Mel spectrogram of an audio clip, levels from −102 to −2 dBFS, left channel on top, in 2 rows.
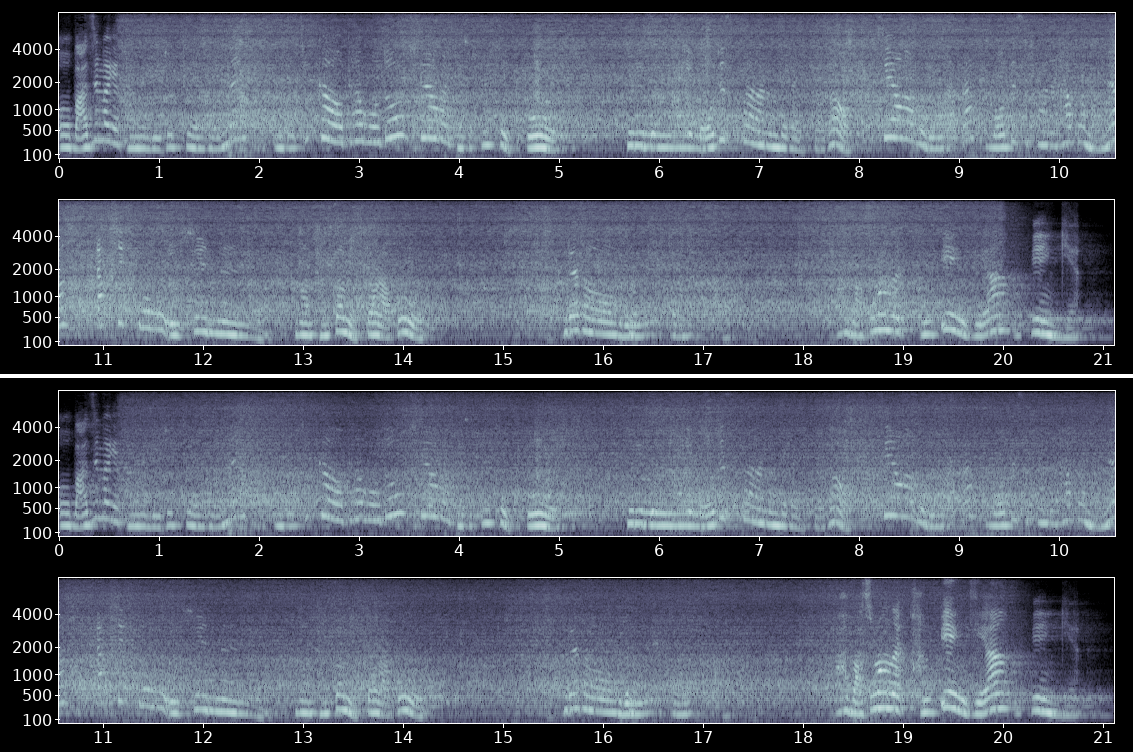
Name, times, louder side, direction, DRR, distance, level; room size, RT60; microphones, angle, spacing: voice 1, 0.0-14.3 15.6-16.4 16.7-17.0 17.2-17.3 20.3-20.8, left 3 dB, 30° left, 12 dB, 0.7 m, -30 dB
sound 1, 0.6-20.0, left 3 dB, 50° left, 4.8 m, -33 dB
voice 2, 5.8-6.5 16.2-16.9 18.3-20.1, right 4 dB, 35° right, 14 dB, 0.6 m, -28 dB
25.0 x 23.5 x 5.6 m, 2.2 s
head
